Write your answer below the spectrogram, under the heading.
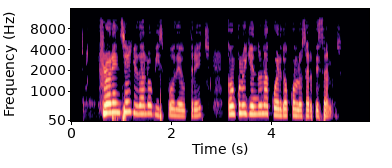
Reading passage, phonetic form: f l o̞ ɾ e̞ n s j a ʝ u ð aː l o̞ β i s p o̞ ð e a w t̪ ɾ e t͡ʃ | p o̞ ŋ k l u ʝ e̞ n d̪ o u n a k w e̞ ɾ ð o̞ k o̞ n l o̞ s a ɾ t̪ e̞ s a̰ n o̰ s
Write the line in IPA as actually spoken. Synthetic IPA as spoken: f l o̞ ɾ e̞ n s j a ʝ u ð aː l o̞ β i s p o̞ ð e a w t̪ ɾ e t͡ʃ | k o̞ ŋ k l u ʝ e̞ n d̪ o u n a k w e̞ ɾ ð o̞ k o̞ n l o̞ s a ɾ t̪ e̞ s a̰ n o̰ s

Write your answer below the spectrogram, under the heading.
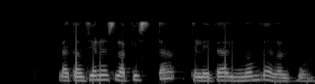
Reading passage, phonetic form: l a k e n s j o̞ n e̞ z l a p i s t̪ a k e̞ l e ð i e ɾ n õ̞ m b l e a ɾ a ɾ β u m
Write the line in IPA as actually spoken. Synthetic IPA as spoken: l a k a n θ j o̞ n e̞ z l a p i s t̪ a k e̞ l e ð a e l n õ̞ m b ɾ e a l a l β u m

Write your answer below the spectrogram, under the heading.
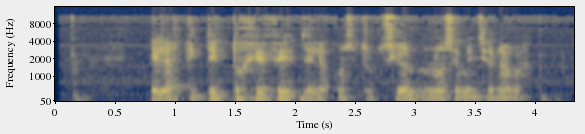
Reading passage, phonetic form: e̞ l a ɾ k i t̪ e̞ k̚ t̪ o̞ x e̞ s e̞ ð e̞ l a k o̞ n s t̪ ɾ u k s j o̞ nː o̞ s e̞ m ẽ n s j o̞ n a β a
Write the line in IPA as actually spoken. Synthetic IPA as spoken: e̞ l a ɾ k i t̪ e̞ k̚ t̪ o̞ x e̞ f e̞ ð e̞ l a k o̞ n s t̪ ɾ u k s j o̞ nː o̞ s e̞ m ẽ n s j o̞ n a β a

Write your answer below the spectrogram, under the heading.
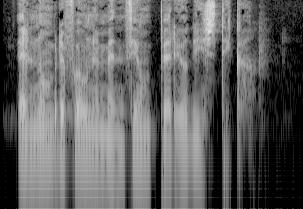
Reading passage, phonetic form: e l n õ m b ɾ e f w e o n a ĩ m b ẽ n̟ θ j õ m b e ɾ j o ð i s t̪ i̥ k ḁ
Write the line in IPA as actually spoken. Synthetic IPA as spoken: e l n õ m b ɾ e f w e u n a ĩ m b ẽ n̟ θ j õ m p e ɾ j o ð i s t̪ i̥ k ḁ

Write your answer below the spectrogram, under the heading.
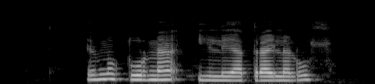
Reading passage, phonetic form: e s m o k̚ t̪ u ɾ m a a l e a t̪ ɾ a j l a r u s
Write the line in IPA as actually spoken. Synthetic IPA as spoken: e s n o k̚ t̪ u ɾ n a i l e a t̪ ɾ a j l a l u s

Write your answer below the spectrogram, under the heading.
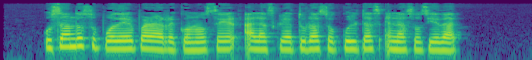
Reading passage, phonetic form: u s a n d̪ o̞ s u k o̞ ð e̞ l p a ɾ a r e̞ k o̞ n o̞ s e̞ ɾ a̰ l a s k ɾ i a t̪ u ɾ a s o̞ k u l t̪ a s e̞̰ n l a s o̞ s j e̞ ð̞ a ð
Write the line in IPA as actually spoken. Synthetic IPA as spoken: u s a n d̪ o̞ s u p o̞ ð e̞ ɾ p a ɾ a r e̞ k o̞ n o̞ s e̞ ɾ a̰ l a s k ɾ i a t̪ u ɾ a s o̞ k u l t̪ a s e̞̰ n l a s o̞ s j e̞ ð̞ a ð

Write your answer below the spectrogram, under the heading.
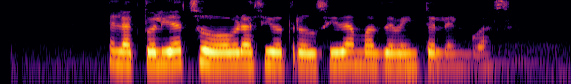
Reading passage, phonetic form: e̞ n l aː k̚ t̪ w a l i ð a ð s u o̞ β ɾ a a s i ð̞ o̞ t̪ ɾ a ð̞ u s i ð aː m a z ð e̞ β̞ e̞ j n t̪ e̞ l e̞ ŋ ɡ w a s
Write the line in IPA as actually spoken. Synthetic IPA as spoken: e̞ n l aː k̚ t̪ w a l i ð a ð s u o̞ β ɾ a a s i ð̞ o̞ t̪ ɾ a ð̞ u s i ð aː m a z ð e̞ β̞ e̞ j n t̪ e̞ l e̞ ŋ ɡ w a s

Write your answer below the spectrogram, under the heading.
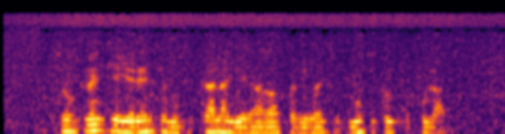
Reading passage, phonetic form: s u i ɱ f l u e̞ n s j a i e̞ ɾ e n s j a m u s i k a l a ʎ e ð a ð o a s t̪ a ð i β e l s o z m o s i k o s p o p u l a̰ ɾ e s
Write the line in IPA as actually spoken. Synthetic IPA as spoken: s u i ɱ f l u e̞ n s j a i e̞ ɾ e n s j a m u s i k a l a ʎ e ɣ a ð o a s t̪ a ð i β e ɾ s o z m u s i k o s p o p u l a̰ ɾ e s

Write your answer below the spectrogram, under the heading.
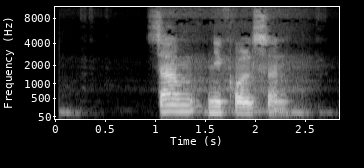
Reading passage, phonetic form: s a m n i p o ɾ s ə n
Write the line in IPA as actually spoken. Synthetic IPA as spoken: s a m n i k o l s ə n

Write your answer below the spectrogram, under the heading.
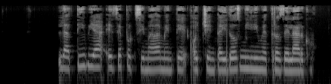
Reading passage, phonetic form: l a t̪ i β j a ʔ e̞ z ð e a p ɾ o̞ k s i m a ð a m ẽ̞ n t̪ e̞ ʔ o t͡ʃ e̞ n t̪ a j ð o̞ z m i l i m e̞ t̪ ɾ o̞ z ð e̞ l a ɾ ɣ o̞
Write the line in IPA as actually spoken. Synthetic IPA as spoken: l a t̪ i β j a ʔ e̞ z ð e a p ɾ o̞ k s i m a ð a m ẽ̞ n t̪ e̞ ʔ o t͡ʃ e̞ n t̪ a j ð o̞ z m i l i m e̞ t̪ ɾ o̞ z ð e̞ l a ɾ ɣ o̞

